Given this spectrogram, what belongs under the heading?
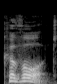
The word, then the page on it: cavort: anglais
